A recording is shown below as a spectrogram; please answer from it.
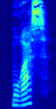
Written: morads

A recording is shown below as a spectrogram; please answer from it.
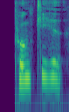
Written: punktlighed

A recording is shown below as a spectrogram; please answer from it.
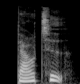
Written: dagtid

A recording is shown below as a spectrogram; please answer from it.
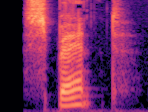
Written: spind

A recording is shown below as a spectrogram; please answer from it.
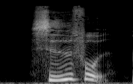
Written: sidefod

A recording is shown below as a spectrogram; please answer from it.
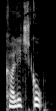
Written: collegesko

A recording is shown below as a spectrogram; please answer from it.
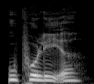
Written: upoleret

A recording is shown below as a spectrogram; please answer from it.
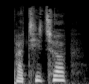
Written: partitop

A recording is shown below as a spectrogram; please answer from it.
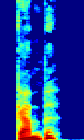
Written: gambe

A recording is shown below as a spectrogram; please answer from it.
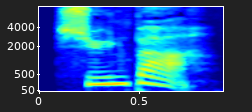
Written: synbar

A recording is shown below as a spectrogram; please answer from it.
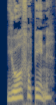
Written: jordforbinde

